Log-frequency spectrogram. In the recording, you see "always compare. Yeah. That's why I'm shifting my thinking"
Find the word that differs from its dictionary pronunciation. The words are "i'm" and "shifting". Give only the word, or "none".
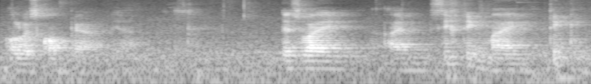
shifting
